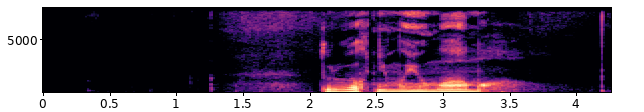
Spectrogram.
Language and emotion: Russian, sad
